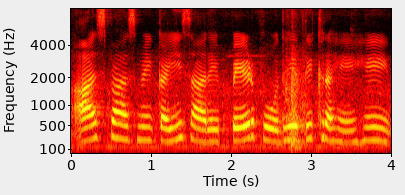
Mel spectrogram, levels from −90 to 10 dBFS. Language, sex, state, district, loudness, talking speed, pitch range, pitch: Hindi, female, Madhya Pradesh, Dhar, -18 LUFS, 135 wpm, 220-250 Hz, 235 Hz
